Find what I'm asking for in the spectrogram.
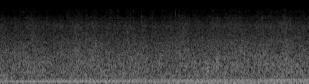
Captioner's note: water sounds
